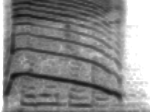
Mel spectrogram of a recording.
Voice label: minion saying wee

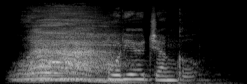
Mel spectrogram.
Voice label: teen small group wow; applehillstudios

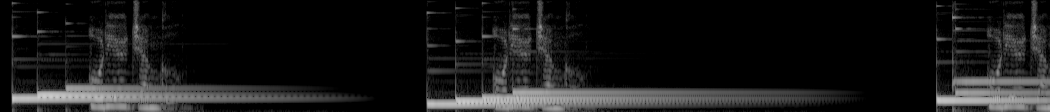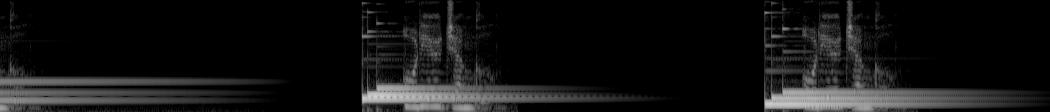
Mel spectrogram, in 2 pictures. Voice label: airport announcement; n-audio

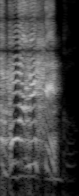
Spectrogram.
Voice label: female military radio voice abort mission

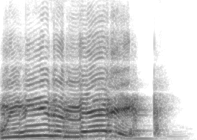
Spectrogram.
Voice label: female military radio voice we need a medic

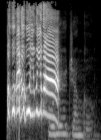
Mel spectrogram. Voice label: silly cartoon voice

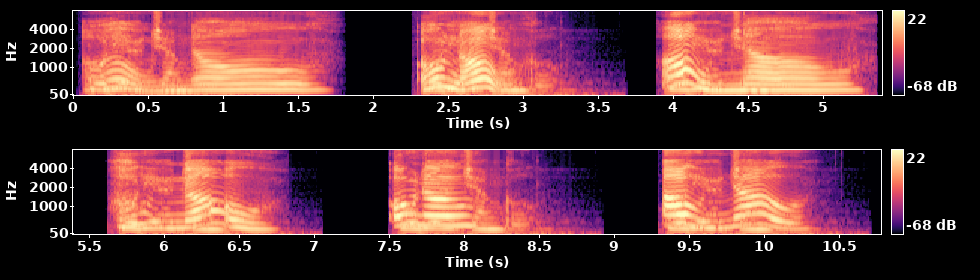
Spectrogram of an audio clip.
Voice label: woman sad oh no

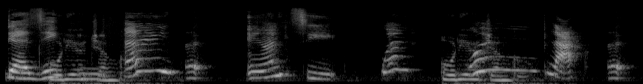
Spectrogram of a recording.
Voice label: infant speaking and mumbling

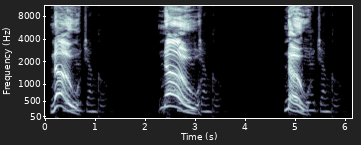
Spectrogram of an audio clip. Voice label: male voice angry no

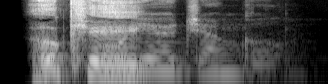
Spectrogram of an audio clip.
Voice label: old man saying okay; applehillstudios

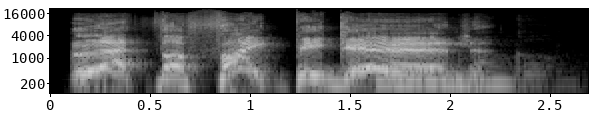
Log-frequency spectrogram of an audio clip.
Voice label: announcer let the fight begin

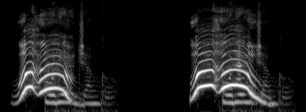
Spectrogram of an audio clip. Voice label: female saying "woohoo"

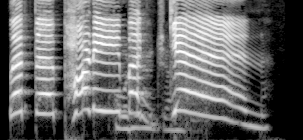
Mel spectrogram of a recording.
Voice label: young boy yelling let the party begin; applehillstudios

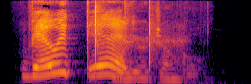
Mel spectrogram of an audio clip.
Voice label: child saying very good clapping

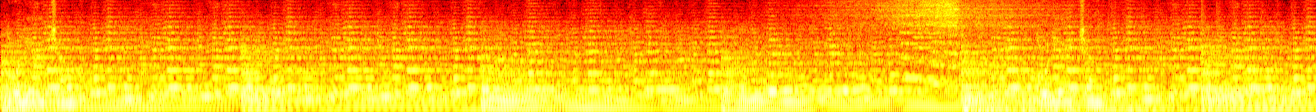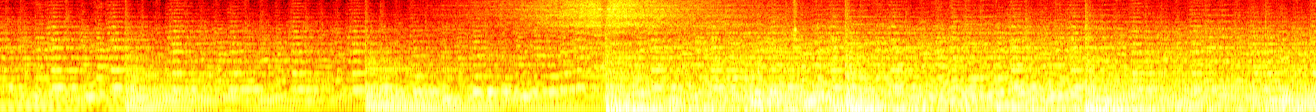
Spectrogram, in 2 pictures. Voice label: cinematic voice pack

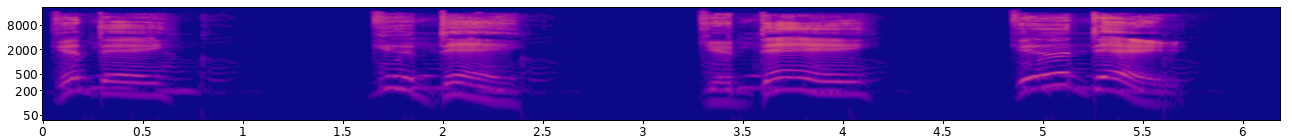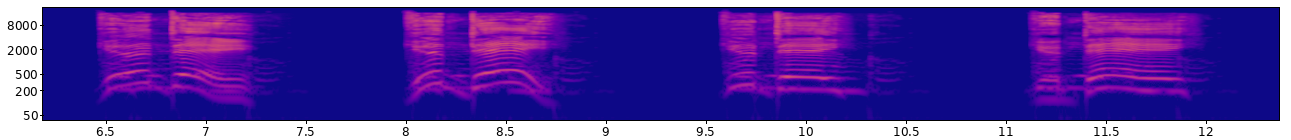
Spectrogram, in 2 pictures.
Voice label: male saying good day

